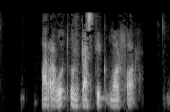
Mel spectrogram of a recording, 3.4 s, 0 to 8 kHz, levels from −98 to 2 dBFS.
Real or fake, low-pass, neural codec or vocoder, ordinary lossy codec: fake; 7.2 kHz; codec, 24 kHz, 1.5 kbps, HILCodec; MP3, 24 kbps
